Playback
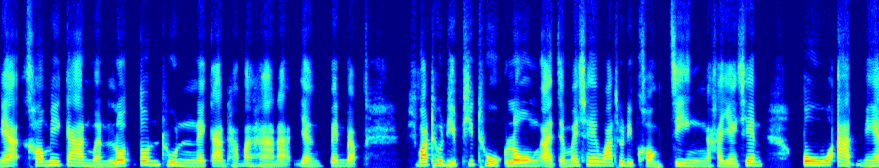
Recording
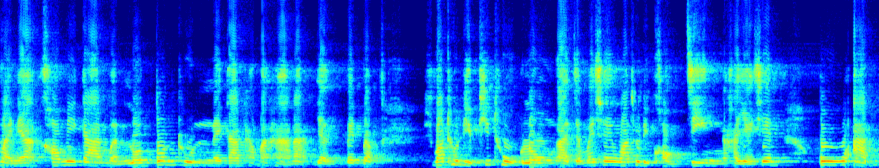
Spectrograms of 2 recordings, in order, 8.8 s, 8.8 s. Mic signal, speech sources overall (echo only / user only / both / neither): echo only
